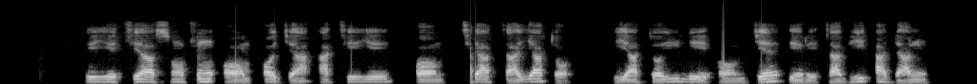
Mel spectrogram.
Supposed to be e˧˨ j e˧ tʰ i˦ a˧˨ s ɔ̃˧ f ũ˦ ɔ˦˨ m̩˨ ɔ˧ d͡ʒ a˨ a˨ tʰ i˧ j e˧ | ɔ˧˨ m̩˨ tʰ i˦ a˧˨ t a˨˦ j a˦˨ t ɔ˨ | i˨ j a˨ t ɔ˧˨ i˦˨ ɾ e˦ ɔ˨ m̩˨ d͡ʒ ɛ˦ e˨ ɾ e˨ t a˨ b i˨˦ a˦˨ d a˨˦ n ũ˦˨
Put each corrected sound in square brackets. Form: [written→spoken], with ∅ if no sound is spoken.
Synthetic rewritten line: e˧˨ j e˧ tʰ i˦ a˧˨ s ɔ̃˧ f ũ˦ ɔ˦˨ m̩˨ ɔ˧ d͡ʒ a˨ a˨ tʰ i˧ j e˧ | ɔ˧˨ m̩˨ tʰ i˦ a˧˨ t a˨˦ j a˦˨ t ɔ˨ | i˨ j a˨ t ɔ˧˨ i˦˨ [ɾ→l] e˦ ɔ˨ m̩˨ d͡ʒ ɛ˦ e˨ ɾ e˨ t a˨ b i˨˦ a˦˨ d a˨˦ n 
